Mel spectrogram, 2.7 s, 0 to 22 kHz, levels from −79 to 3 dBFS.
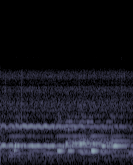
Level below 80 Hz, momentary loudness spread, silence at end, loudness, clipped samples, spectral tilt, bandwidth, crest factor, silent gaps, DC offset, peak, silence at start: -76 dBFS; 3 LU; 0 s; -38 LUFS; under 0.1%; -6 dB/octave; 13.5 kHz; 12 dB; none; under 0.1%; -24 dBFS; 0 s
